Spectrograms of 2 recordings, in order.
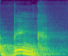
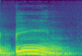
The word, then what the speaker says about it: being: Ne dites pas being, ce n'est pas being, ok, c'est been, been, ne prononcez pas le G.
